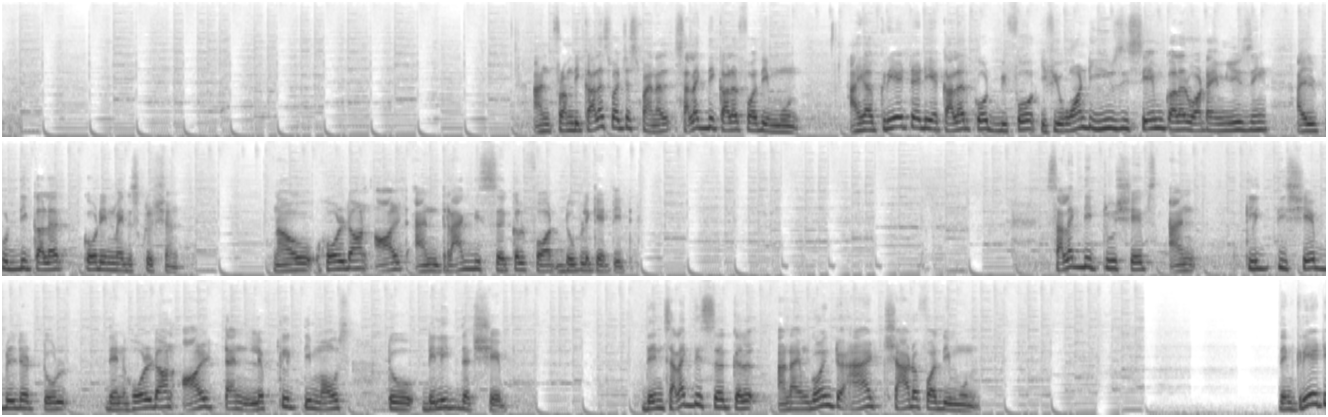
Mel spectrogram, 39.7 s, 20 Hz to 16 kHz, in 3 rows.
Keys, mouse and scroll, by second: 0.4 click, 0.7 BackSpace, 0.9 KP_5, 1.9-10.2 drag, 11.1 z, 11.5 click, 11.7 v, 12.0 click, 15.0 click, 15.8-20.0 alt+drag, 21.2 z, 21.5-25.2 drag, 29.2 alt+click, 31.6 v, 31.8 click, 37.5 z, 37.8 click.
